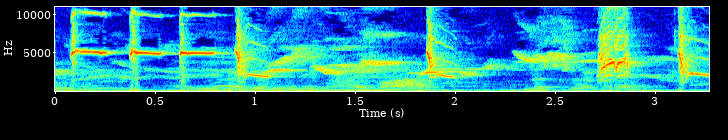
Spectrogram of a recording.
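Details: Oriental magpie-robin seeking a rival: three sharp ringing notes in quick succession, then softer warbled whistles and a few scratchy calls.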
